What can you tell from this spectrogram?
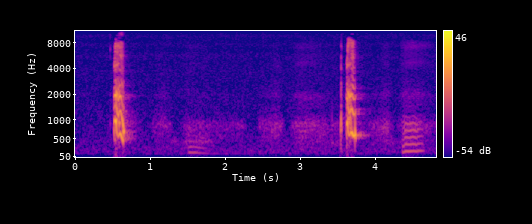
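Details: Hiccups during sleep with noisy nasal congestion ("noisy boogers"): two sharp, abrupt hiccups about three seconds apart, with faint soft noises between, in a quiet room.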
